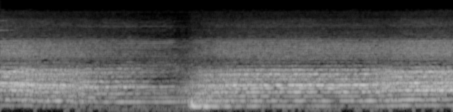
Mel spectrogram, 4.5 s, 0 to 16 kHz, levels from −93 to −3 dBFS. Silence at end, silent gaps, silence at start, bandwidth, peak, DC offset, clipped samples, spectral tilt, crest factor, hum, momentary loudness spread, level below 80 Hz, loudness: 0 s; none; 0 s; 12 kHz; -14 dBFS; under 0.1%; under 0.1%; -5 dB/octave; 16 dB; none; 9 LU; -62 dBFS; -29 LUFS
